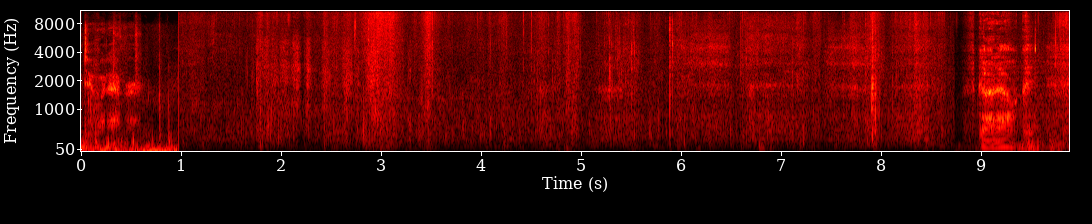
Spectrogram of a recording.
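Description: Boots crunch on loose gravel.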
